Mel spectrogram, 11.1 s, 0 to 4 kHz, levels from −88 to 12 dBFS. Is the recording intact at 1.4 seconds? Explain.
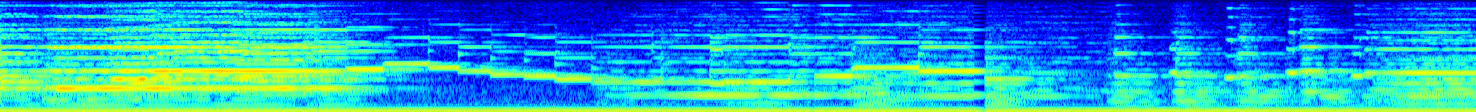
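Yes, the audio at 1.4 seconds is intact, with no fault at that moment.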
